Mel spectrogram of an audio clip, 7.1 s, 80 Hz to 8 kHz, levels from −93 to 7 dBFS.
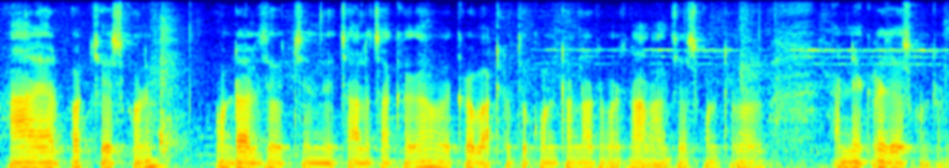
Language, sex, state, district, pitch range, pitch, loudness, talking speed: Telugu, male, Andhra Pradesh, Manyam, 90-95 Hz, 95 Hz, -22 LUFS, 135 wpm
